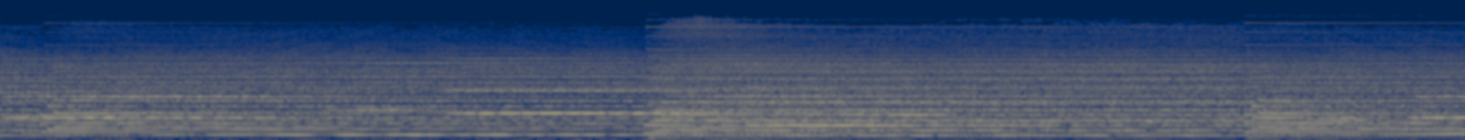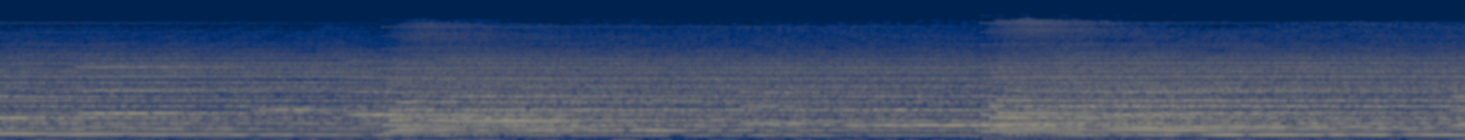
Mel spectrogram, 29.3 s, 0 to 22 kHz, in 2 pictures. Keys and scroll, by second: 11.8 ctrl+z, 24.8 a.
